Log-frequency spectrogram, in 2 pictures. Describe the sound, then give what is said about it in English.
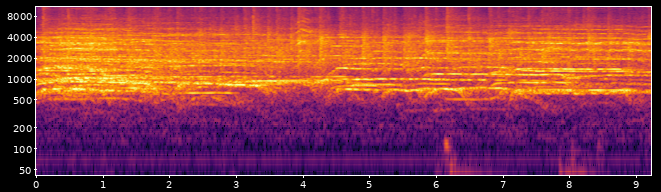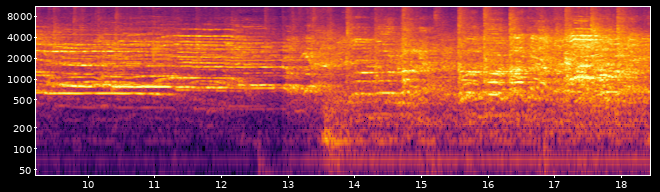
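About 150 people at a Foursquare event cheer loudly and without pause, with whoops and shouts blending into an enthusiastic roar. “Did you hear that? Live audience for the first time. I think that was like 150 people. I was going to ask how big a room that was. They sounded enthusiastic.”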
